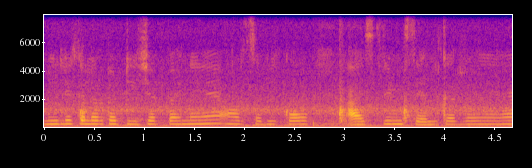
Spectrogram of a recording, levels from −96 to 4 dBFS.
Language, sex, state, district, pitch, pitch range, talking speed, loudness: Hindi, female, Chhattisgarh, Raipur, 240 Hz, 230-245 Hz, 190 wpm, -20 LUFS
